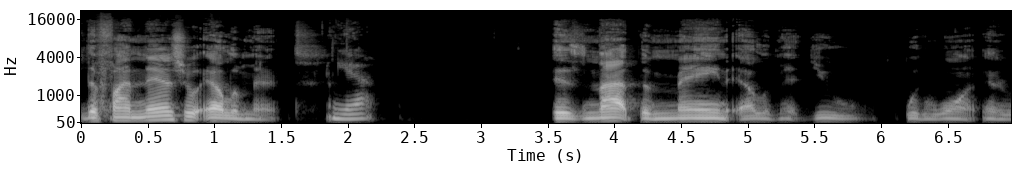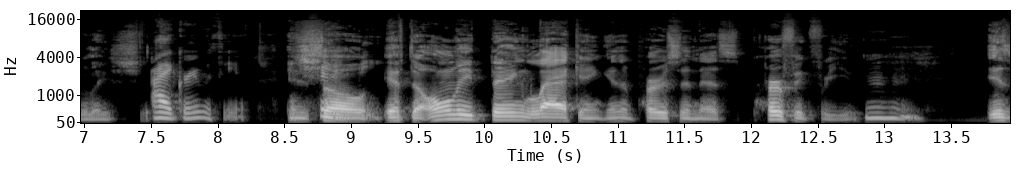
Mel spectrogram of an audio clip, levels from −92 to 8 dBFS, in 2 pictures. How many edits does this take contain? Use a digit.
0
